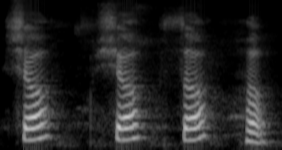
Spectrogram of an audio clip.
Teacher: जिन व्यंजनों के उच्चारण में दो उच्चारण अवयव इतनी निकटता पर आ जाते हैं कि बीच का मार्ग छोटा हो जाता है, तब वायु उनसे संघर्ष करती हुई निकलती है। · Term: संघर्षी व्यंजन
